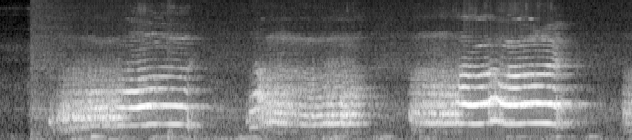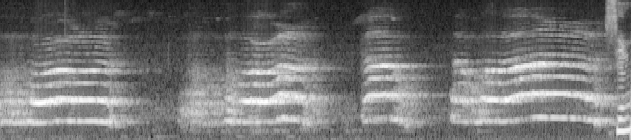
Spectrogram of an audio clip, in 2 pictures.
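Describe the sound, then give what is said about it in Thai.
A cat yowls a mating call to the opposite sex in long, drawn-out wails that sound eerily like a crying child, six or seven loud cries in a row with short pauses between them. “ใครได้ยินไกลๆ หรือว่าไม่ได้ตั้งใจฟัง อาจจะคิดว่าเป็นเสียงเด็กร้องก็ได้ค่ะ ในส่วนของแมวถ้าทำเสียงแบบนี้ออกมา นั่นหมายความว่า เขาไม่ใช่เด็กแล้วนะคะนี่คือการส่งเสียงหาเพศตรงข้ามค่ะ”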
